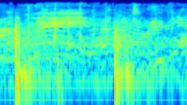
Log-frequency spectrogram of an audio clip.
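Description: Two loud firework bangs about a second and a half apart, over a crowd of people talking and calling out.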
